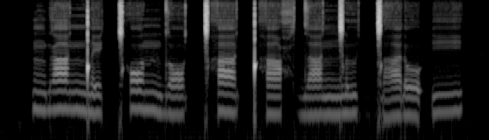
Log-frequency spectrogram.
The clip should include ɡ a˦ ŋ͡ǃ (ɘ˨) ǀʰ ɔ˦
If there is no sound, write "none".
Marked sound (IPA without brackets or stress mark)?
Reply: e˨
